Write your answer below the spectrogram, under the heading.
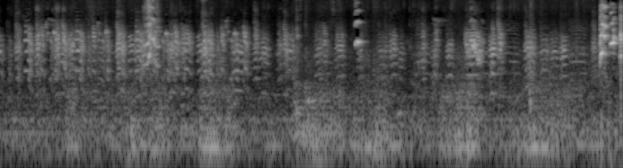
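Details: Captive zebra finches feeding on seeds and fresh lettuce keep up a busy stream of nasal chattering notes from several birds, with a loud burst at the end.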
